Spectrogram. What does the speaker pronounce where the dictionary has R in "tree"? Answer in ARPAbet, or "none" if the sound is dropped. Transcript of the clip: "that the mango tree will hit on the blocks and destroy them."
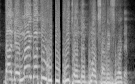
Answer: none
